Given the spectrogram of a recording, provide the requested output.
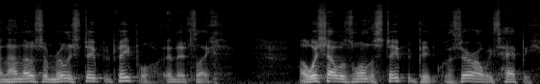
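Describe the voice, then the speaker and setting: A man with a Southern US accent talks at a very fast pace. His pitch varies in an ordinary way. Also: medium pitch for a man. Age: 60s. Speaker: singer-songwriter. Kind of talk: casual chat.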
